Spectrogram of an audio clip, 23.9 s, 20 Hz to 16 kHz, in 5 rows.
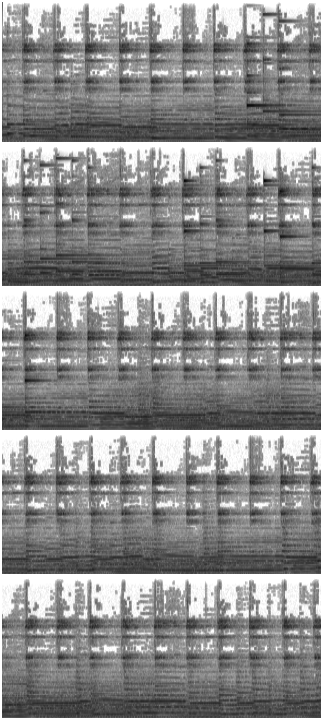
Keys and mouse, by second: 0.6 click, 0.7 g, 0.9 z, 2.4 click, 2.6 Tab, 2.9 click, 3.5 middle click, 4.8 click, 5.1 Tab, 5.7 shift+middle click, 8.2 click, 9.1 click, 10.7 alt+z, 11.5 s, 13.4 click, 16.5 Tab, 16.8 click, 19.1 F6, 20.4 shift+a, 23.0 click.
